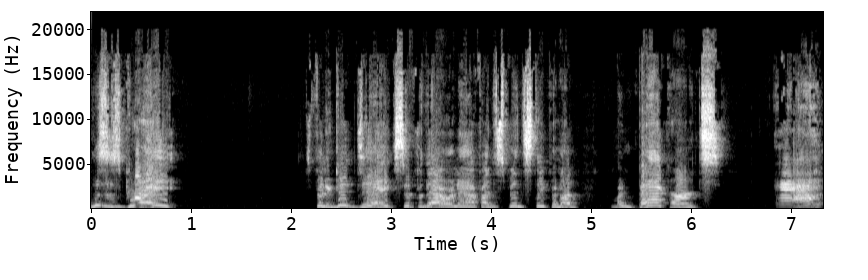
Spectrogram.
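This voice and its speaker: A put-on character voice at a fairly high pitch and moderate pace, broken by long, frequent pauses. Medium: actual play. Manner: earnest, warm.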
